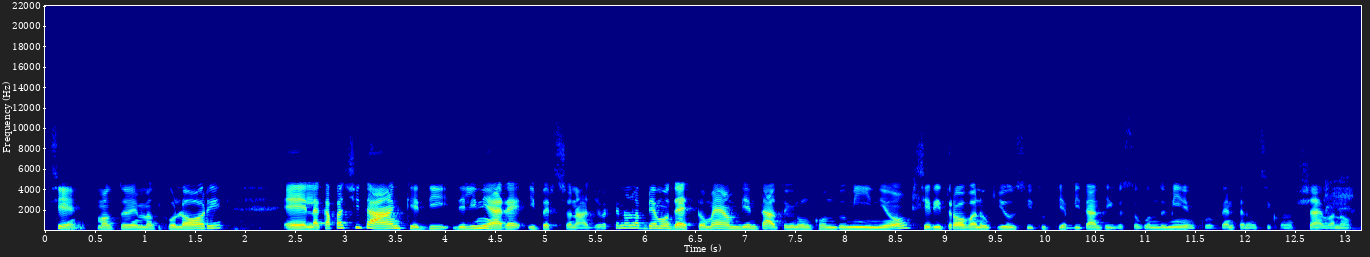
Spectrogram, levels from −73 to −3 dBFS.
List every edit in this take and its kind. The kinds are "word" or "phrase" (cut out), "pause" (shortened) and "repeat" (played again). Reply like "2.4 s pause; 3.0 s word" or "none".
1.1 s word; 9.5 s word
